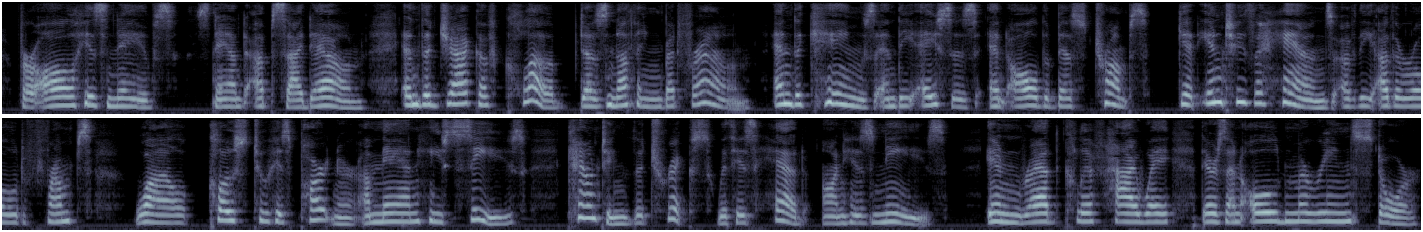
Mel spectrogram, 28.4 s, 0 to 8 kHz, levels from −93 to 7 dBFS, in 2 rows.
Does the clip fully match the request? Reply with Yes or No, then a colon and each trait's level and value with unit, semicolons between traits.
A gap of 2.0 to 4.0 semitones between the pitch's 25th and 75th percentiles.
Yes: average, 3.0 semitones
